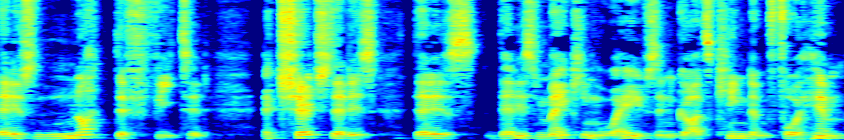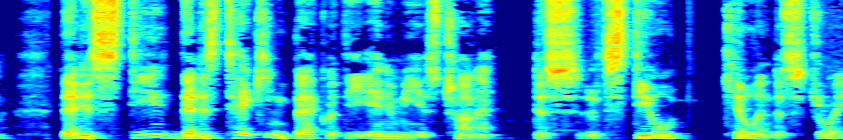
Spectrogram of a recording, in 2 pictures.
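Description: A man talks at a fairly slow pace with ordinary pitch variation. His voice is somewhat breathy, over a quiet background. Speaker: speaker. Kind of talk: devotional message. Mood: earnest, urging. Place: home room. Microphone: phone near.

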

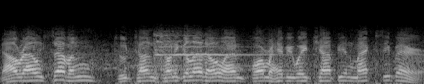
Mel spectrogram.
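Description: A man with a high voice talks fairly quickly, noticeable background noise behind him. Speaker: 1940 radio fight announcer. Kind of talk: 1940 radio boxing commentary, round-by-round live narration. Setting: ringside at stadium. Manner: brisk, clipped, punchy; excited, dramatic.

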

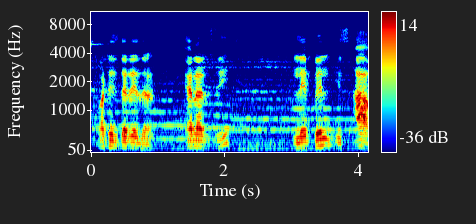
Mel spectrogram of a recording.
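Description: A man speaks at a very slow pace while music plays in the background. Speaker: presenter. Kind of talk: tutorial. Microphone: webcam.

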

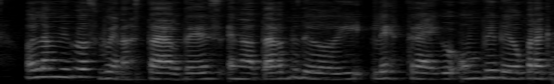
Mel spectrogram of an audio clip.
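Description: Fairly high pitch, ordinary pitch variation and a moderate pace in a woman's voice. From Colombia. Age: 20s. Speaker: vlogger. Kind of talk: casual Q&A vlog. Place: home room. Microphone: phone near.

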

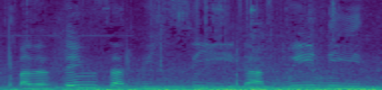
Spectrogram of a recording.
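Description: Loud noise fills the background. The speech moves at a fairly slow pace. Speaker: prayer leader / church member and social media creator. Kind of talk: fervent spoken prayer, live-streamed to followers. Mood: fervent, devotional. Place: street. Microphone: phone near.

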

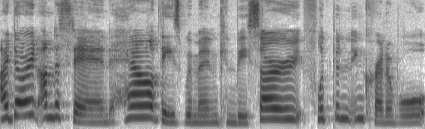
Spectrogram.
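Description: A woman at a moderate pace, her pitch swinging very widely, against a quiet background. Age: 30s. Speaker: cross-stitch YouTuber. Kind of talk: unboxing video. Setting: home recording with a new mic. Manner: animated. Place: home room. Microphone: lapel.

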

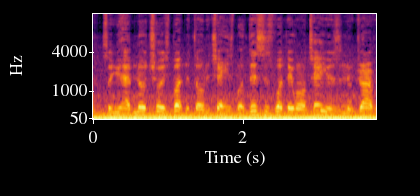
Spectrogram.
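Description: The speech comes at a very fast pace. Loud background noise sits behind it. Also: man. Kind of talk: casual vlog chat. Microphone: headset.

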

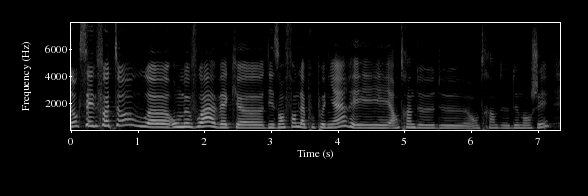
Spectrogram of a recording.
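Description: Against a quiet background, a woman speaks at a fairly slow pace. Her fairly high pitch carries lively intonation. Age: 30s. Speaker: radio reporter and documentary maker; radio reporter. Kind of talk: testimony. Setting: stage with audience. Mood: emotional, reflective. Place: stage. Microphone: handheld.

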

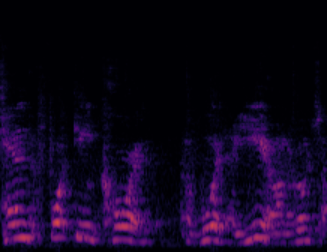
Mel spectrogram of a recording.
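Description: Light background noise sits under the voice, and room echo is audible. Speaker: resident raising road budget concerns. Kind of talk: public meeting discussion. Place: meeting room. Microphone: camera far.

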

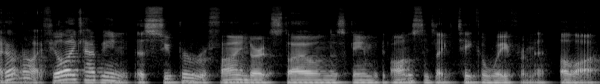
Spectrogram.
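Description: Somewhat breathy and monotone, a man talks at a moderate pace. Light background noise sits behind him. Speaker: game streamer. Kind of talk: casual gameplay commentary. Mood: relaxed, mildly amused. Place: home room. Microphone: headset.

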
